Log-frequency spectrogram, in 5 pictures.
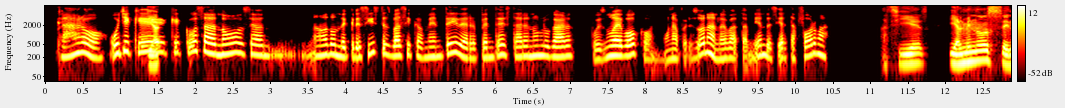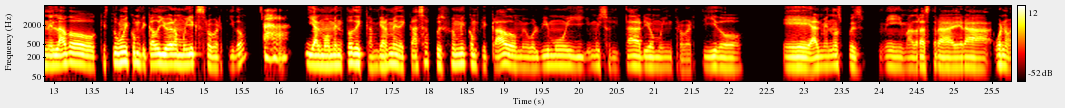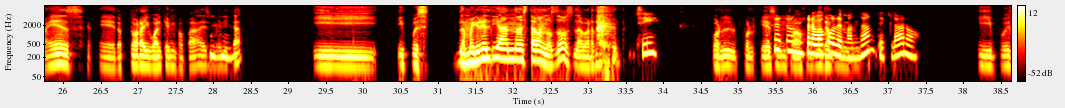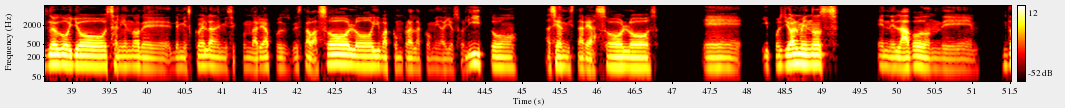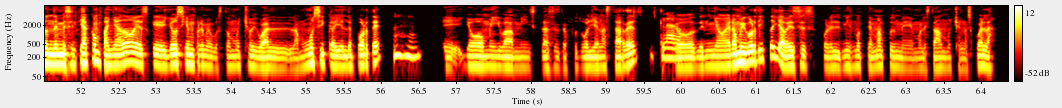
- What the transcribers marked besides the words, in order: laughing while speaking: "verdad"; other background noise
- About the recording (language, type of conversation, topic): Spanish, podcast, ¿Qué haces cuando te sientes aislado?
